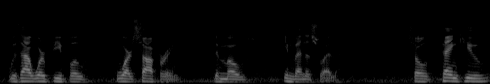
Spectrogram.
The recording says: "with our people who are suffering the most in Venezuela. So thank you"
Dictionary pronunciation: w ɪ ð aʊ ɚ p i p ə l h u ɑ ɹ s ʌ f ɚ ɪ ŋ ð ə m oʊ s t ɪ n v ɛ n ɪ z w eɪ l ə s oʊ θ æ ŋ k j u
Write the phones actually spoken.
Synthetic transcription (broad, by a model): w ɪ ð aʊ ɚ p i p ə l h u ɑ ɹ s ʌ f ɚ ɪ ŋ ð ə m oʊ s t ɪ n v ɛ n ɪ s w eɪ l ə s oʊ θ æ ŋ k j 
